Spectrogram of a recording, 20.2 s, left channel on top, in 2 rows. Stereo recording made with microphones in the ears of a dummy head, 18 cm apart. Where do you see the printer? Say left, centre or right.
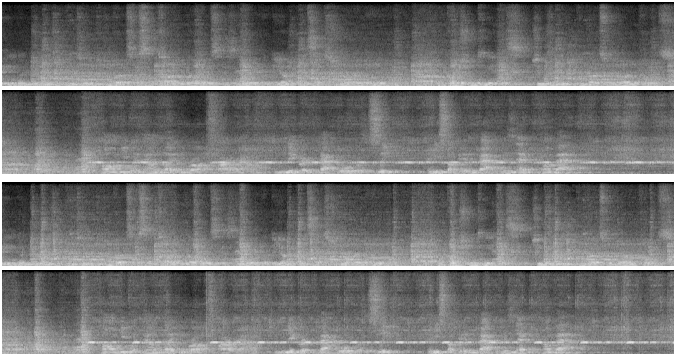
right.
